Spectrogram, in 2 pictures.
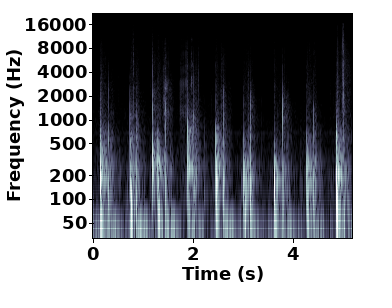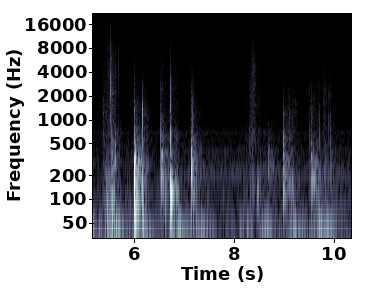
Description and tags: footsteps dress shoes 01
Walking around my apartment in a pair of old leather dress shoes I inherited from my grandfather. Recorded with Rode NTG-2 mic into Zoom H4 and edited with Spark XL.
feet, floor, foley, hardwood, shoes, steps, walk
